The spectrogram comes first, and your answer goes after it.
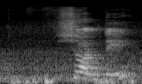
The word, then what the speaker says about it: chante: Here as you can see, CH is together, so we are going to sound it like sh, that is chaise. Chateau, chateau, chante, chante, chapeau, chapeau.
